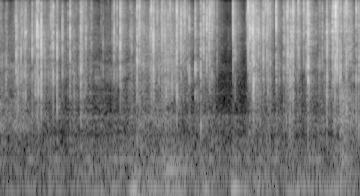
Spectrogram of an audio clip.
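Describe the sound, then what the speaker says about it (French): Thin foil wrapping on a Pokémon XY booster pack is torn and crinkled open by hand. Close, rapid bursts of crackling and tearing run throughout in irregular spurts, with a short pause midway and no voice. "J'essaie de déchirer les boosters comme il faut parce qu'ils sont très très fins."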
